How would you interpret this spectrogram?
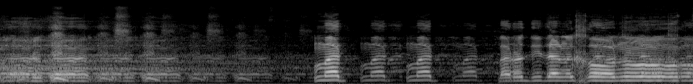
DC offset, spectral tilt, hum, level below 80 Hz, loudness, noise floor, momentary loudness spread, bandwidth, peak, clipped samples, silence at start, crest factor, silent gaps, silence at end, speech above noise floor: under 0.1%; -4 dB/octave; none; -70 dBFS; -25 LUFS; -49 dBFS; 20 LU; 16 kHz; -6 dBFS; under 0.1%; 0 s; 20 dB; none; 0 s; 26 dB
